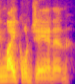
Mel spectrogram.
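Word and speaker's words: Mikel Janín: name now yeah well we say Michael Janan right and yeah so I'm I'm 99% sure that's how you say his name because I saw it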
